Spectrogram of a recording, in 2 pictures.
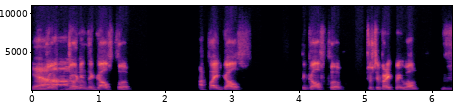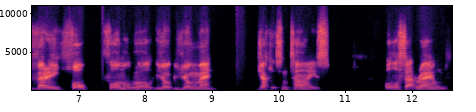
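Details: Stuttering (stammering) in an adult UK male who has stammered since childhood.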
